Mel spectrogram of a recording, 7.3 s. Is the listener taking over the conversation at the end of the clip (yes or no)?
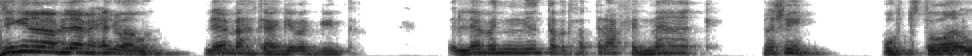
no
